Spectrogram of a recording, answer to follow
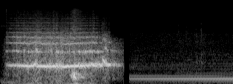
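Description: A loud sound effect: one high steady tone over a hiss, lasting just over a second and cutting off abruptly, followed by a quieter low steady hum.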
